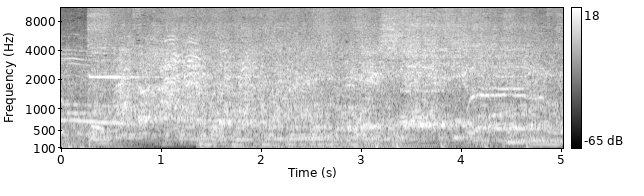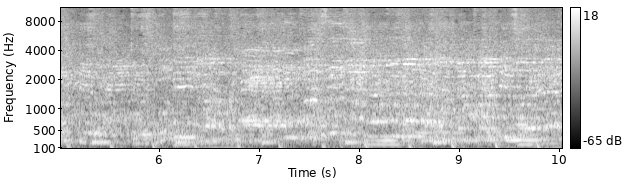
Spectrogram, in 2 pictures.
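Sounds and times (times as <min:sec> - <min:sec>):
crowd singing and cheering: 0:00.0 - 0:10.0
live band with drums and guitar: 0:00.0 - 0:10.0.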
